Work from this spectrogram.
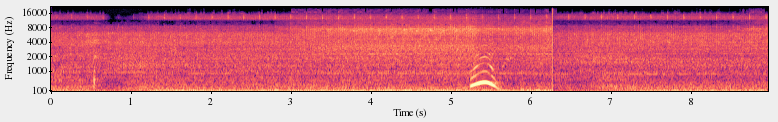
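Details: Lexus 1UZ-FE V8 first start after being fitted into an LS400 body: a steady, even low rumble with no knocks or misses that settles into a smooth idle. Normal idle.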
